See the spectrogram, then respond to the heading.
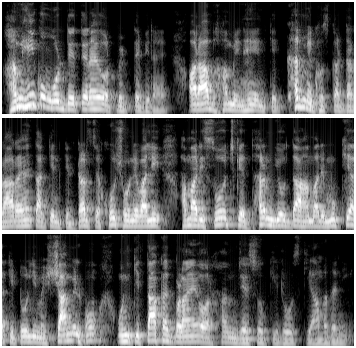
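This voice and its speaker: A man's voice: mid-range voice, lively intonation, moderate pace, hardly any pauses, darkish tone, close to an everyday voice. A man acting as a cocky, cynical street agitator in a satirical drama, with brash, boastful, slangy talk that turns to menace. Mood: smug. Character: cocky, cynical street agitator paid to stir religious hatred. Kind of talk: scripted satirical dialogue in street Hindi.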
